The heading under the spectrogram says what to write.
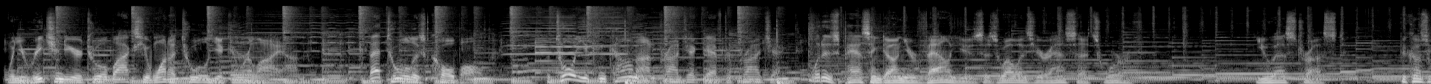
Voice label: Commercial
